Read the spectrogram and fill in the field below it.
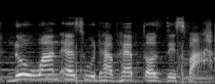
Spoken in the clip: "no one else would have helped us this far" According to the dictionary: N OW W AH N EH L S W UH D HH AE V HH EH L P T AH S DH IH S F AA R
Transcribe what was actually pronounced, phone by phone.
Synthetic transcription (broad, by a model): N OW W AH N EH L S W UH D HH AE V HH EH L P T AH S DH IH S F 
